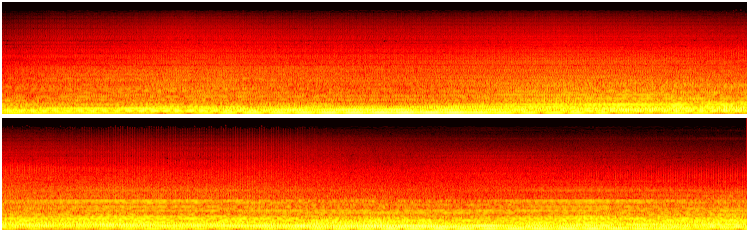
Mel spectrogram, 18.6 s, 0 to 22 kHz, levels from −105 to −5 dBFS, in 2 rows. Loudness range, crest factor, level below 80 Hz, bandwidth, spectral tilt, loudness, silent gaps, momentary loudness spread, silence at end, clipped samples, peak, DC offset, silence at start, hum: 4 LU; 14 dB; -30 dBFS; 8.4 kHz; -9 dB/octave; -24 LUFS; none; 5 LU; 0 s; under 0.1%; -10 dBFS; under 0.1%; 0 s; none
